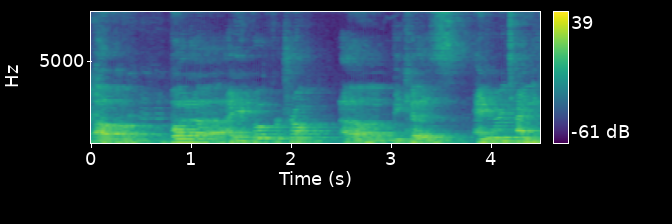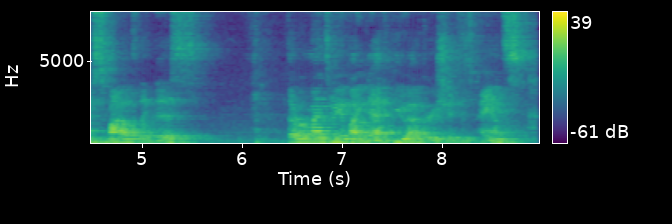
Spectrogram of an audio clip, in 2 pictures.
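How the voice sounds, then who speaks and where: Man in his thirties, stand-up comic, self-deprecating, halting with fillers, fairly high voice, very echoey bar, heard from afar, faint room noise. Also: a little mellow, recorded from a distance. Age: 30s. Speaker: stand-up comedian. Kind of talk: stand-up set. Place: bar stage.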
